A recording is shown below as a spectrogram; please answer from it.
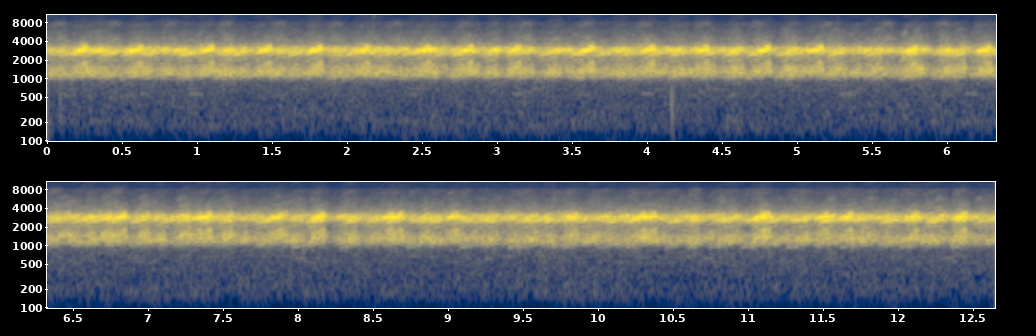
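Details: Frog calls overlap into a constant rasping chorus, rich and high, beating with quick irregular pulses, with one faint click near the middle.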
